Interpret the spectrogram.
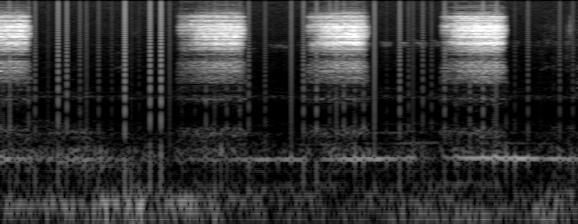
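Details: Wild barn owls in a monitored nest box, a mother and fledgling fighting: three harsh, hissing screeches about a second long, spaced by short gaps, over a steady low hum and scattered sharp clicks.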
